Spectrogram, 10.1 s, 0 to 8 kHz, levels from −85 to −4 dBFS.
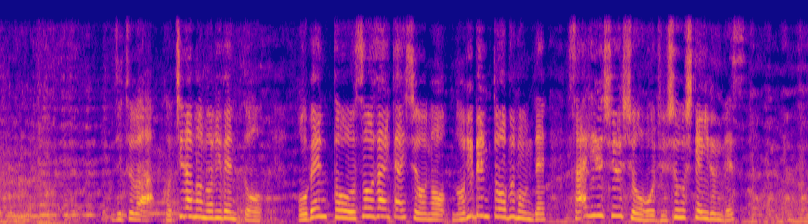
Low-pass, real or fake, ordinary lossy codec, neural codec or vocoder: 7.2 kHz; fake; none; codec, 16 kHz, 4 kbps, FreqCodec, smaller model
